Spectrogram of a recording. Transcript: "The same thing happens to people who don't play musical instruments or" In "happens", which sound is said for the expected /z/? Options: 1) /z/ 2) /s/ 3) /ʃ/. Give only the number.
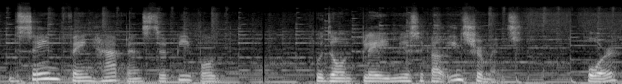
2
